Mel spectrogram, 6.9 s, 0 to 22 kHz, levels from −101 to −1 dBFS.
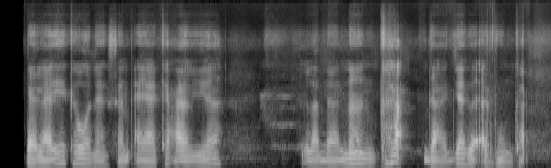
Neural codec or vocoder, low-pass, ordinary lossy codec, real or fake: codec, 44.1 kHz, 2.6 kbps, SNAC; none; none; fake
